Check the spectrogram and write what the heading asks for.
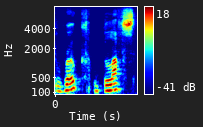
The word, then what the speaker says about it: Roque Bluffs: Yeah, I'm going to embarrass myself and say I don't know how to pronounce it, but I believe it's Roque Bluffs, Maine, Roque, and it's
